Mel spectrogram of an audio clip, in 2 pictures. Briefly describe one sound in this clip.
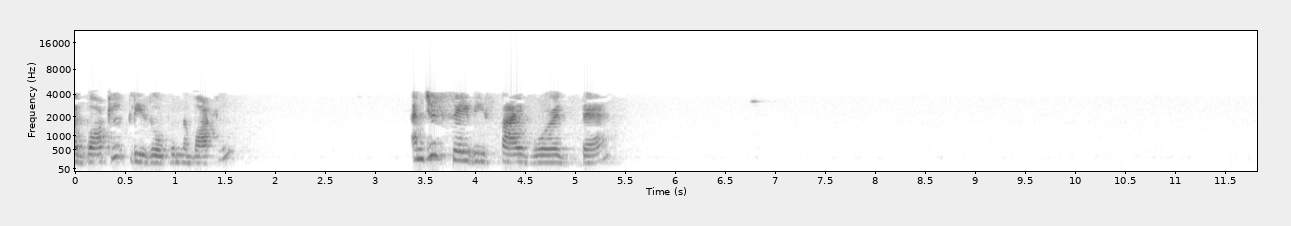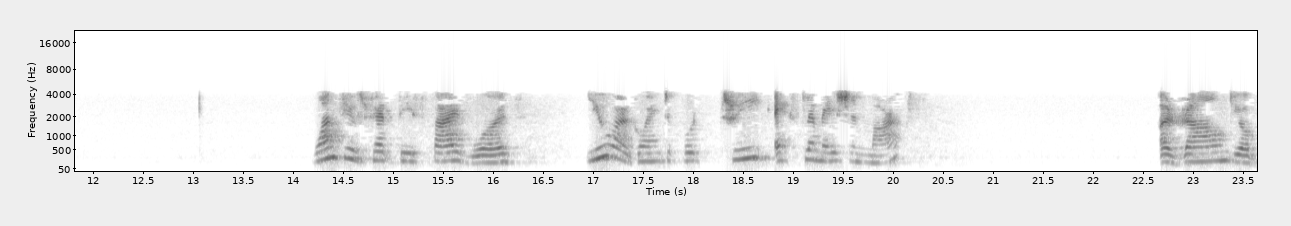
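A woman speaks calmly and clearly into a microphone, with pauses.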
